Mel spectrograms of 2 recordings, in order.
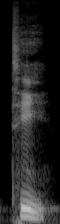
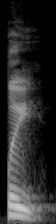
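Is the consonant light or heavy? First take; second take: light; heavy. First: The consonant is a light, plain t. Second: The consonant is heavy, with the tongue back raised. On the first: The speaker calls it wrong. "It's not T" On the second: The speaker calls it right. "the back of the tongue lifts up to make the sound a bit heavy"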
